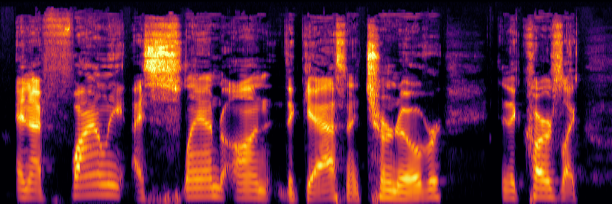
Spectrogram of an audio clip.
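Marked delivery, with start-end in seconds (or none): none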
